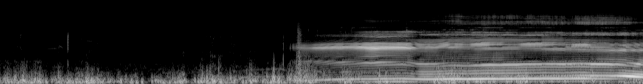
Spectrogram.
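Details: Cows standing in a field in Ireland; after three seconds of rustling and handling noise, a single drawn-out, steady moo begins and carries on to the end, rich in overtones and slightly brightening at its close.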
